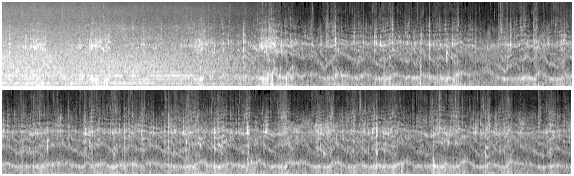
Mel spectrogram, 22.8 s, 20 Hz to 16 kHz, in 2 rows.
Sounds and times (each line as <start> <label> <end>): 0.0 traffic sound 5.4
